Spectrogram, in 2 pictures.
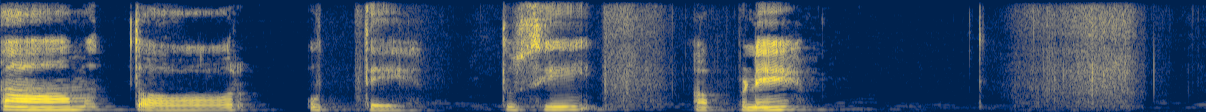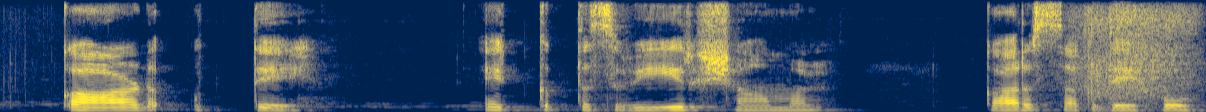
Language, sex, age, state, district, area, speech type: Punjabi, female, 30-45, Punjab, Muktsar, urban, read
